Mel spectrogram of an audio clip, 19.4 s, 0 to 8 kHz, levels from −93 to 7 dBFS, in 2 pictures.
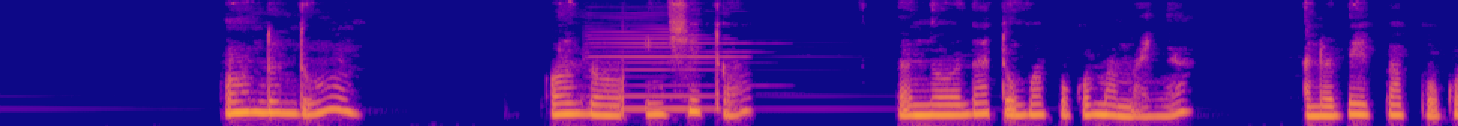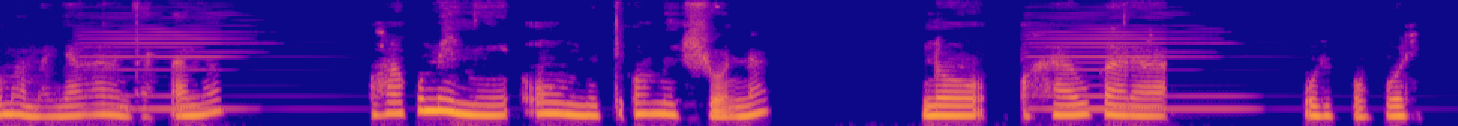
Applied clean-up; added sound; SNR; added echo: classical method spectral subtraction.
